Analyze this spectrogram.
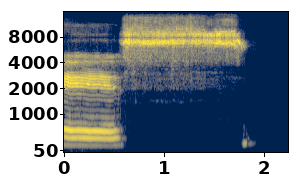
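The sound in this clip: A voice imitates a snake's hiss. After a brief voiced tone comes a sustained, bright, high hiss lasting about a second, ending with a short low vocal sound before silence.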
